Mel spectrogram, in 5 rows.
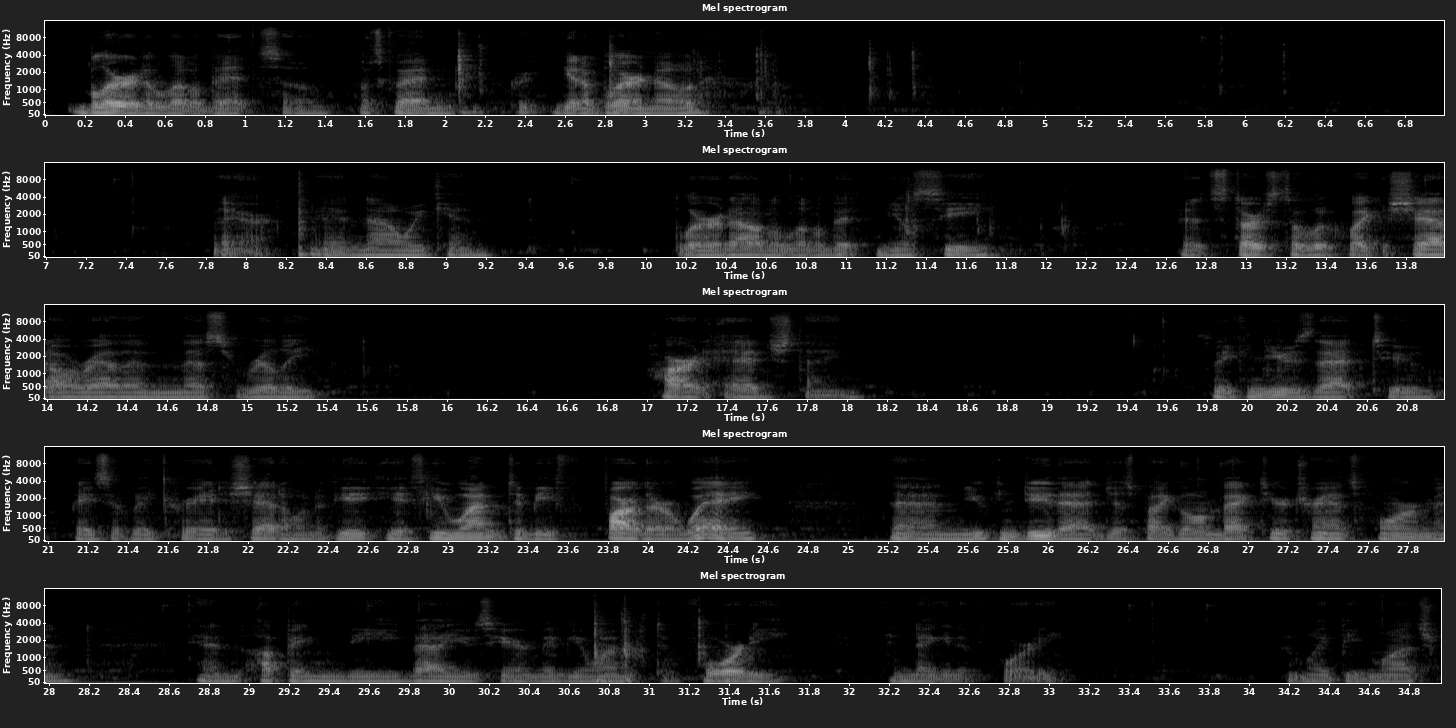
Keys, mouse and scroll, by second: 0.8 click, 1.5 click, 2.0 Tab, 2.5-4.1 typing, 5.7 click, 7.3 click, 9.6-10.8 drag, 11.2-12.2 scroll up 6, 13.8-19.7 drag, 20.0-20.7 scroll down 3, 22.8 scroll up 2, 26.6 click, 28.5 click, 29.5 click, 30.7 KP_4, 30.8 KP_0, 31.2 KP_Enter, 33.3 click, 33.7-34.8 drag.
